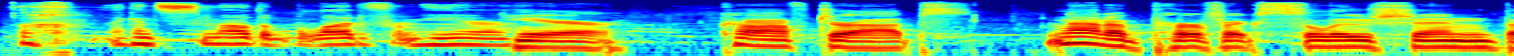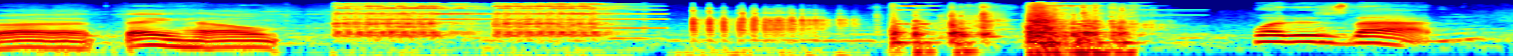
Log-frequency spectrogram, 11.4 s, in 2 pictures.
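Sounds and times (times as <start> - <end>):
speech: 0.1 - 6.9, 10.4 - 11.2
telephone ringing: 6.9 - 10.2.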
